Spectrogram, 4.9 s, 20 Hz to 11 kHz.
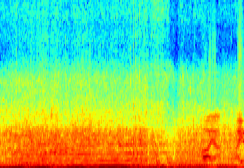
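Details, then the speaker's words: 2-litre engine on 44 IDF carbs with 1.25 mm (125) main jets and 32 mm venturis climbs smoothly and strongly to the rev limiter, then backs off cleanly. It sounds well jetted; 125 mains are confirmed as the right jets. "hit the rev limiter all right i gotta slow down definitely definitely 125s are the jets for this 44 idf 2 liter engine"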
